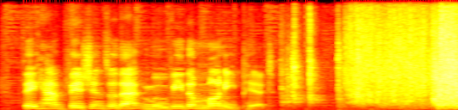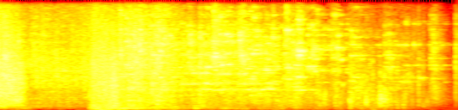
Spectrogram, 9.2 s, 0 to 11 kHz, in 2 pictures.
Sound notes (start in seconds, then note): 3.4 water splashes; 5.6 glass breaking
